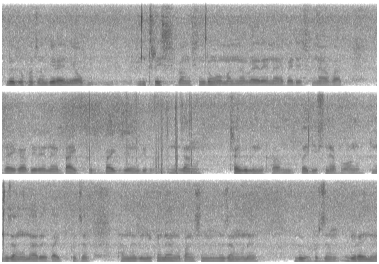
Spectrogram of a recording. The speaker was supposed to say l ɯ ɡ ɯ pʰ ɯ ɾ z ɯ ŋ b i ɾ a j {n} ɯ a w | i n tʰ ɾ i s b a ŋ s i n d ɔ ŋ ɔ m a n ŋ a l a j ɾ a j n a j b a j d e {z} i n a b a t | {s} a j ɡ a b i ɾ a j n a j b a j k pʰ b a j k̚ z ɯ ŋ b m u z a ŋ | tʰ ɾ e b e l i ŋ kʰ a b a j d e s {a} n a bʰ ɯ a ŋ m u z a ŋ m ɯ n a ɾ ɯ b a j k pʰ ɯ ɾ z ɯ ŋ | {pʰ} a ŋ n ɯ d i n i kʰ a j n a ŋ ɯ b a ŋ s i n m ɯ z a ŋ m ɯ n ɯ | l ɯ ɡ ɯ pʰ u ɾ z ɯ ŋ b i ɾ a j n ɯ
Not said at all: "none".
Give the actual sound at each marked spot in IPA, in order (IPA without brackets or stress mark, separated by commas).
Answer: n, s, z, i, tʰ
